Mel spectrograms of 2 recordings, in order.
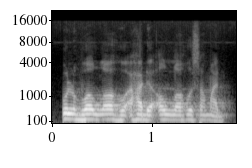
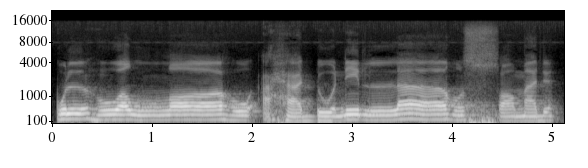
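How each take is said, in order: First: Ahad is followed by Allah without an added n. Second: Ahad is joined to Allah by an added ni sound. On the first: The speaker calls it wrong. "cara bacanya bukan" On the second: The speaker calls it right. "tapi yang tepat"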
